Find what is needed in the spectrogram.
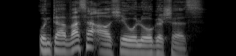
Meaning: strong/mixed nominative/accusative neuter singular of unterwasserarchäologisch
- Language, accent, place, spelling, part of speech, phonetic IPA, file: German, Germany, Berlin, unterwasserarchäologisches, adjective, [ʊntɐˈvasɐʔaʁçɛoˌloːɡɪʃəs], De-unterwasserarchäologisches.ogg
